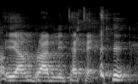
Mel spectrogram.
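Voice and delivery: slow, laughing retold line; laughing through words. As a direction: say it while cracking up. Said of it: "I used to say".

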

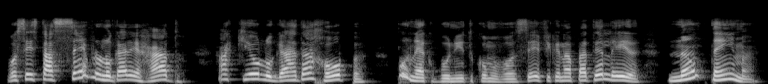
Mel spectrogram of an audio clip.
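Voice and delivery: high, loud scolding of a naughty doll. Acted. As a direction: tell him off like a strict little mother.

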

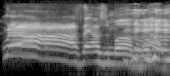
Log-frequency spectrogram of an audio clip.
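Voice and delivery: hammed-up rushing yell; mock frantic hype. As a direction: shout it like you're racing flat out. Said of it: "That's how I am".

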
